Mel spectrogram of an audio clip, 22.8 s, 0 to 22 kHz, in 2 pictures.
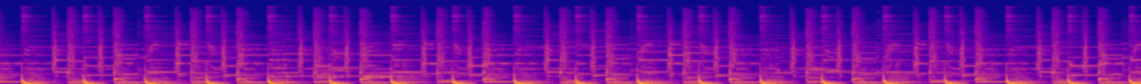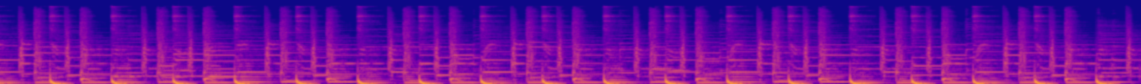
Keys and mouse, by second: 1.5 click, 8.4 click, 12.6 click, 16.6 click, 17.5 click, 20.3 click, 22.2-22.8 typing.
